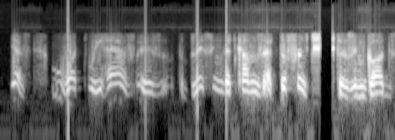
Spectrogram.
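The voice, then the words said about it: South African British accent. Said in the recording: “a wonderful South African British accent”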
